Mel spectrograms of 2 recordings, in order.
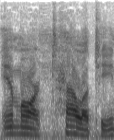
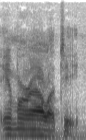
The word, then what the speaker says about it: immortality: It's immortality, not immorality. Immortality.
